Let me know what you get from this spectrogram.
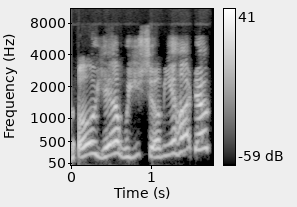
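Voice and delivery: high, sneering put-on voice; mocking Nazi streamer. Streamer baiting the vendor for a reaction, high mocking voice. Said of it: "I'm not even doing an impression".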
